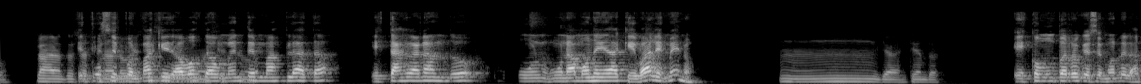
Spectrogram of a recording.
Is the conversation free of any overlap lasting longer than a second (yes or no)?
no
